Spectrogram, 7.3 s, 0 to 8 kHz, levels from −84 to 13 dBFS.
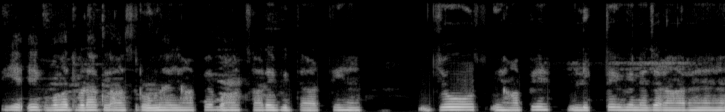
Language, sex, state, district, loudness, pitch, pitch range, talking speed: Hindi, female, Bihar, Patna, -17 LUFS, 175 Hz, 170-180 Hz, 175 wpm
